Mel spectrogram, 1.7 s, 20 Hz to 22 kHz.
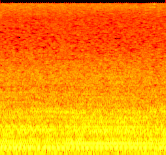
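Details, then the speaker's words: New 2023 Yamaha F300 outboard on a North River 24 Seahawk, wide open throttle while trimming up, about 5,900 to 6,000 rpm: smooth steady high drone that doesn't labor, no misses; normal running. "oh man it doesn't even labor it yay Rim it up a little bit 59 to trim it there actually hit six thousand"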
